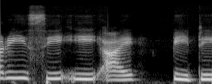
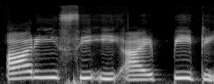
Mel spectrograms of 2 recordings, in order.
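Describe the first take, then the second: Both takes have the same delivery.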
